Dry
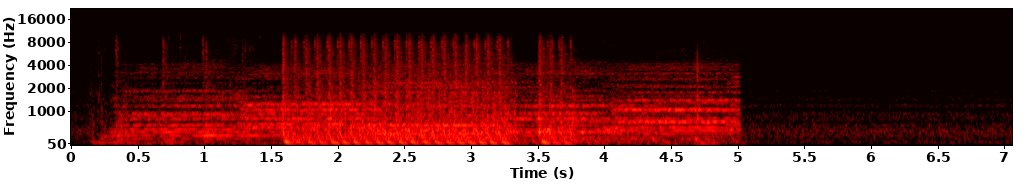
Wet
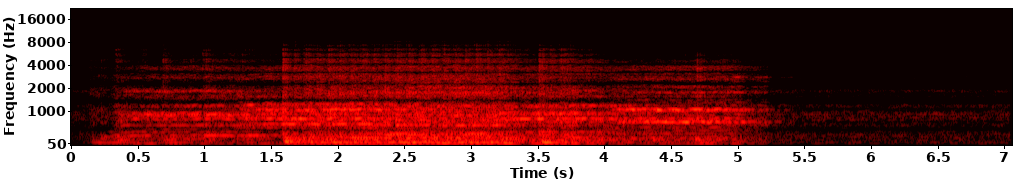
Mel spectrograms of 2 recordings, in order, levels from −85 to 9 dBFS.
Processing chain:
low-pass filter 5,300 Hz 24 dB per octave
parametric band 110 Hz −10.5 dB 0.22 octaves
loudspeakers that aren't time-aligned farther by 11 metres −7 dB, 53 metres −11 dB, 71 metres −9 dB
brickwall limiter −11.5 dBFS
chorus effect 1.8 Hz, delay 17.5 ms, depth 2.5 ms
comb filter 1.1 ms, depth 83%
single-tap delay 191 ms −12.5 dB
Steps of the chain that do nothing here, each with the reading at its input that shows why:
brickwall limiter −11.5 dBFS: peak of its input −27.0 dBFS

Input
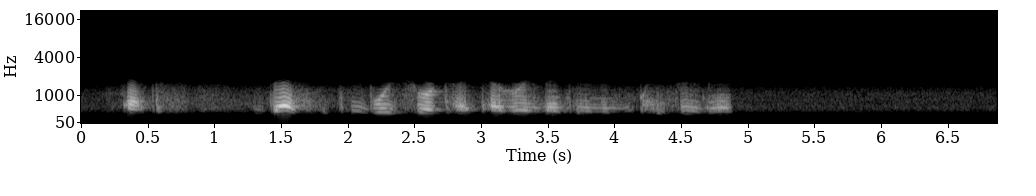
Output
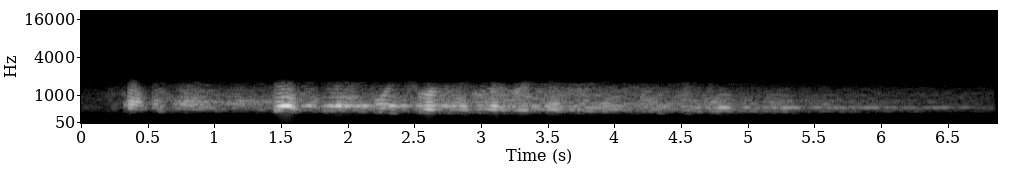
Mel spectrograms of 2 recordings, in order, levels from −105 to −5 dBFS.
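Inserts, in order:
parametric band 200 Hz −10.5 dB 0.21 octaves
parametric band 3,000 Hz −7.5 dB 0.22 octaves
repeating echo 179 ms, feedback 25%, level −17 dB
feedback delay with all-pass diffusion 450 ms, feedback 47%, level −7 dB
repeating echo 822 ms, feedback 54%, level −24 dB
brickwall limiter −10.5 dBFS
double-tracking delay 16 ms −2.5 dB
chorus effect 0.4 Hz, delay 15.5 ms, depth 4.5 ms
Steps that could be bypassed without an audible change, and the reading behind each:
parametric band 200 Hz: nothing at its input below 400 Hz
parametric band 3,000 Hz: nothing at its input above 1,300 Hz
brickwall limiter −10.5 dBFS: peak of its input −20.5 dBFS

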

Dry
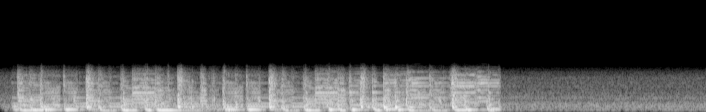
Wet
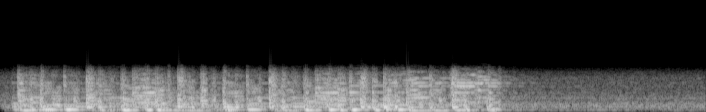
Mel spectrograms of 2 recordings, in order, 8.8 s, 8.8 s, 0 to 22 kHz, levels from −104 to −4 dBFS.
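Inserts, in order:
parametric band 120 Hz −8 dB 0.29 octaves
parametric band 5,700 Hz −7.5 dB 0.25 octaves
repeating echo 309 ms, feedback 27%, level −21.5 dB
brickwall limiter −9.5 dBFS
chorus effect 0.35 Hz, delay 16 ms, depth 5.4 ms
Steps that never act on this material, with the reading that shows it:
parametric band 5,700 Hz: nothing at its input above 1,400 Hz

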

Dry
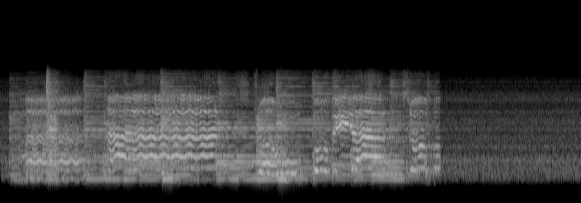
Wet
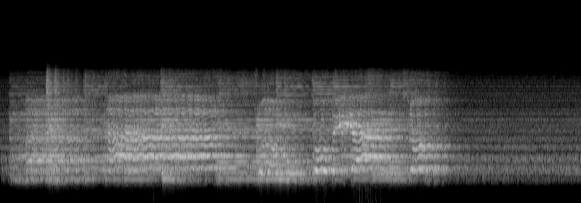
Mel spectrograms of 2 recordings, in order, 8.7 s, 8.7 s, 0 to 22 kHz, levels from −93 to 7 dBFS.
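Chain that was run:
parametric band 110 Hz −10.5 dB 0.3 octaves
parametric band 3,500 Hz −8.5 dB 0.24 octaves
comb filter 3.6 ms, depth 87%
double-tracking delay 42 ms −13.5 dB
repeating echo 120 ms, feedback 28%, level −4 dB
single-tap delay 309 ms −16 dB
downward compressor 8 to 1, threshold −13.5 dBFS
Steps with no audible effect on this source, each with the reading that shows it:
parametric band 110 Hz: nothing at its input below 340 Hz

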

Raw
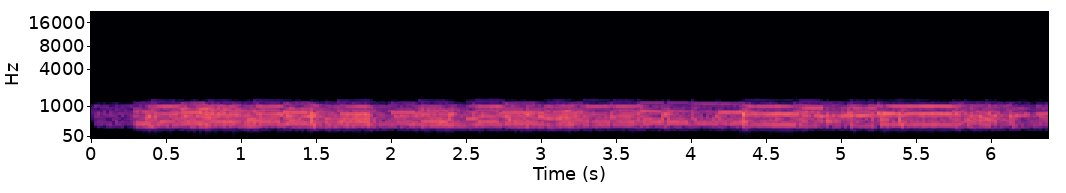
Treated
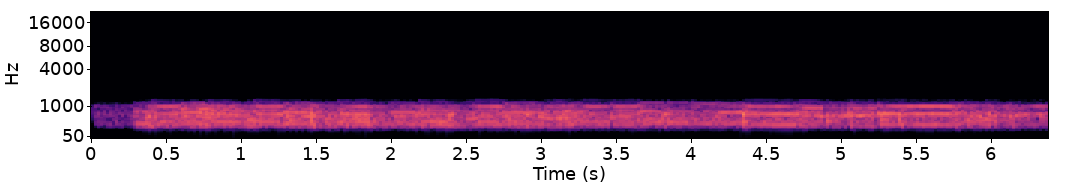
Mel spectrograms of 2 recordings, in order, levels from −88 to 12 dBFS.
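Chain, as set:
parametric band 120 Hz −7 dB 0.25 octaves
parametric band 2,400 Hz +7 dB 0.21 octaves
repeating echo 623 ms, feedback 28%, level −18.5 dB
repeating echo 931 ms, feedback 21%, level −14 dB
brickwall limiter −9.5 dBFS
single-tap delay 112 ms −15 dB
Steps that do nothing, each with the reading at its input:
parametric band 120 Hz: nothing at its input below 250 Hz
parametric band 2,400 Hz: nothing at its input above 1,100 Hz
brickwall limiter −9.5 dBFS: peak of its input −11.5 dBFS

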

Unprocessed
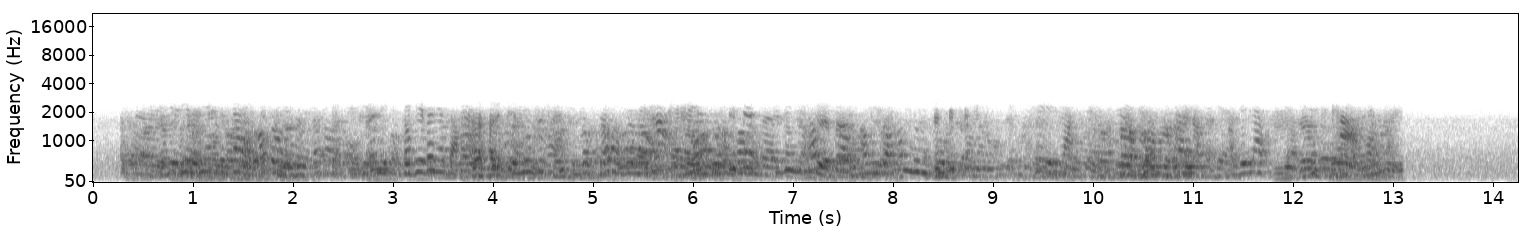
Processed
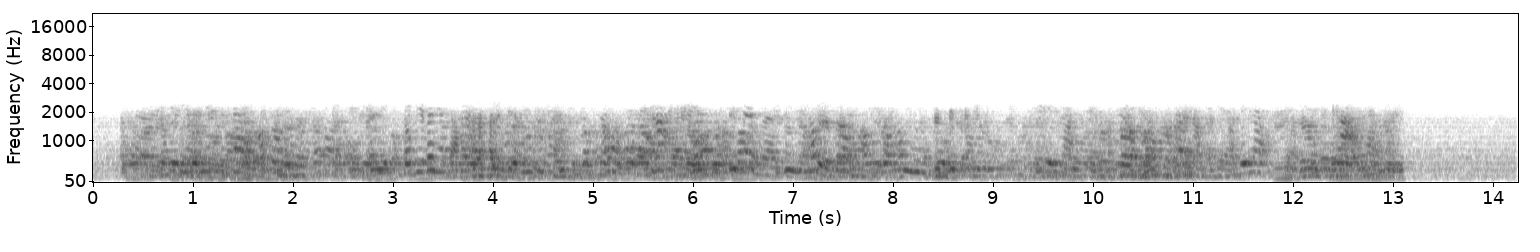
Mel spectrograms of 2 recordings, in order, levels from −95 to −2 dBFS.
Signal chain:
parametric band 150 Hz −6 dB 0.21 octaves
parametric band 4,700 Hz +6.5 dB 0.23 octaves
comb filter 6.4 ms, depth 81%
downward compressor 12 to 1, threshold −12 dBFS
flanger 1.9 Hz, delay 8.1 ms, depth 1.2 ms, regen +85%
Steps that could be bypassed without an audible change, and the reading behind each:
parametric band 4,700 Hz: nothing at its input above 1,900 Hz
downward compressor, threshold −12 dBFS: peak of its input −16.5 dBFS

